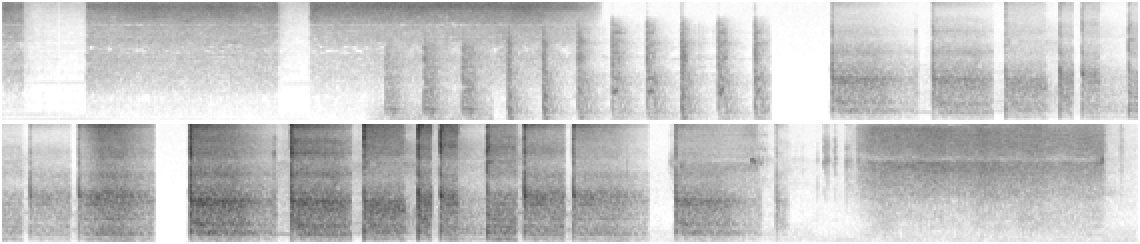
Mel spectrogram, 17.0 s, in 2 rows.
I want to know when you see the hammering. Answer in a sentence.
The hammering can be heard from 2.8 to 14.4 s.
